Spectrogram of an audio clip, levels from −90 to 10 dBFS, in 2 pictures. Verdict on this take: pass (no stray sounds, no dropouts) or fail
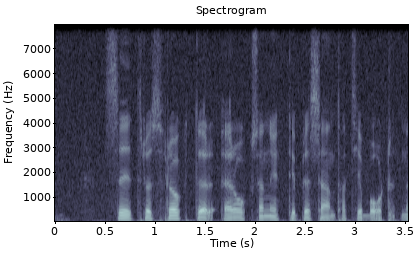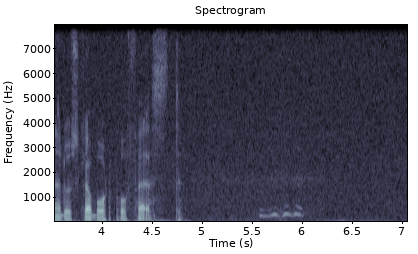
fail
